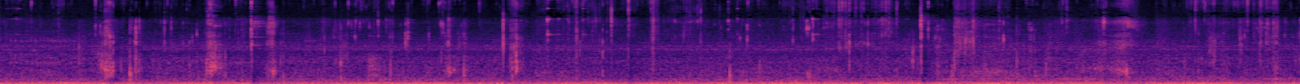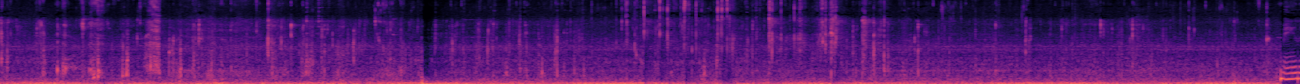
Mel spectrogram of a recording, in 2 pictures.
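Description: Close-miked eating sounds of red shrimp meat being bitten and chewed: many short wet clicks and smacks from the mouth, over a steady low hum.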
